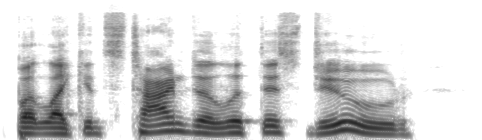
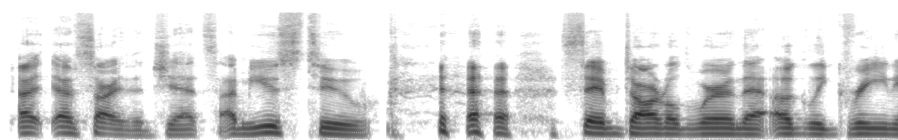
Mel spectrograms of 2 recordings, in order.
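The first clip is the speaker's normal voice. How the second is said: ordinary delivery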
